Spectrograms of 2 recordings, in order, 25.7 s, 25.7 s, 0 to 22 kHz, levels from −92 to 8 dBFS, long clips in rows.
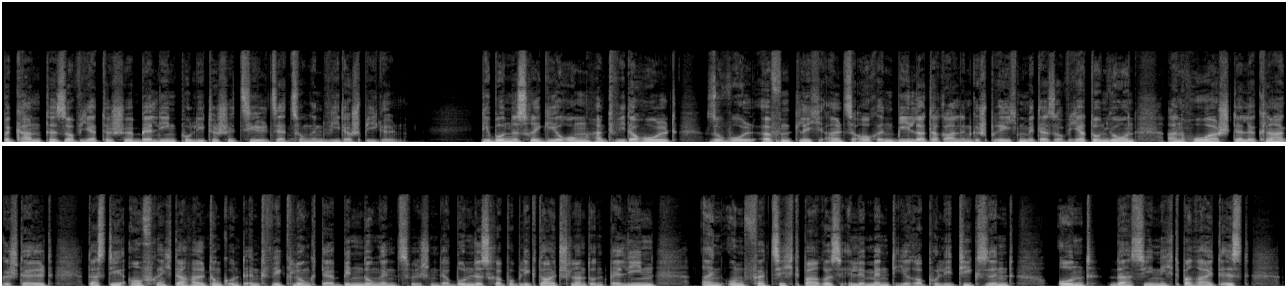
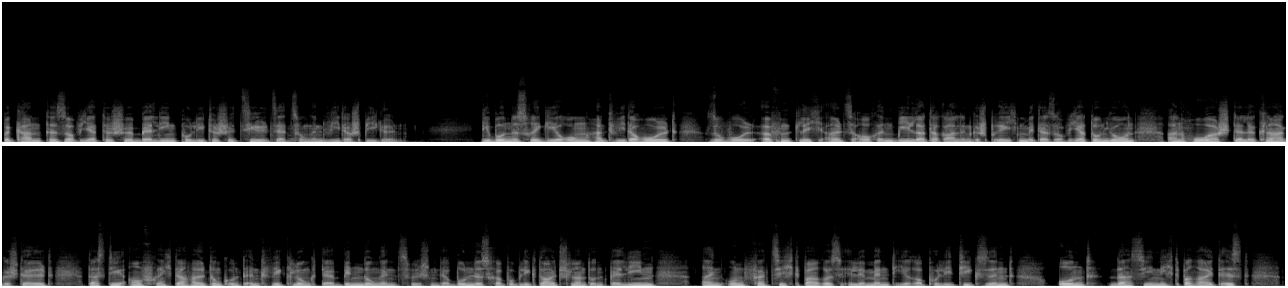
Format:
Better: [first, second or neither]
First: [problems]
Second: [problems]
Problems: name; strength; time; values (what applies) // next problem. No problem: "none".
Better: first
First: none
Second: muffled; very; fading above 2.5 kHz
